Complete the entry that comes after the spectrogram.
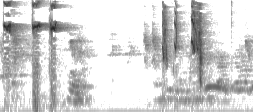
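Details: Female Grosbeak starling calls used as a lure: three piercing high chips in quick succession, then a short run of scratchy, buzzy notes and a brief low tone.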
